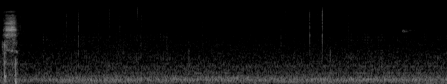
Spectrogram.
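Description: Pop Rocks candy popping on a pizza: a faint, steady crackle of tiny scattered pops.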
